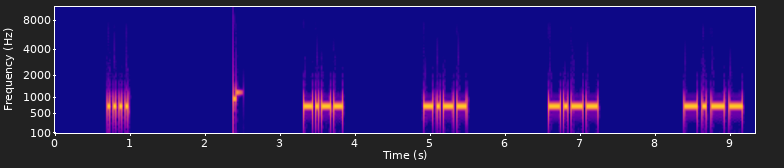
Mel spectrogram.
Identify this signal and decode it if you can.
Morse code, heard as a keyed tone, about 27 wpm, spaced as for 7 wpm, 700 Hz. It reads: H YYYY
